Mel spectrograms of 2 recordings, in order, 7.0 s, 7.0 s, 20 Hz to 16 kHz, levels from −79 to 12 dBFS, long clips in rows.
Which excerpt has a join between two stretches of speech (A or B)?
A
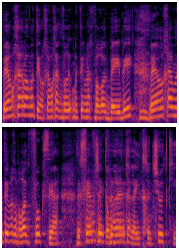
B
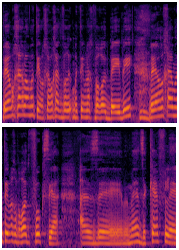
A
